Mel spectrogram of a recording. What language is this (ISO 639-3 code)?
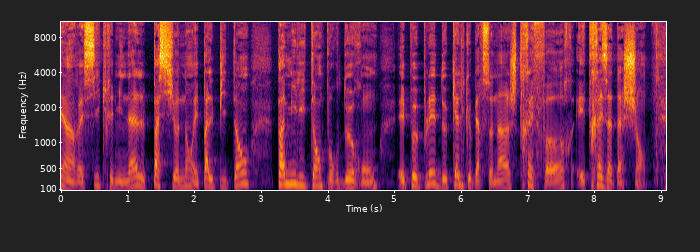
fra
